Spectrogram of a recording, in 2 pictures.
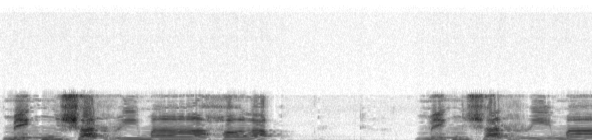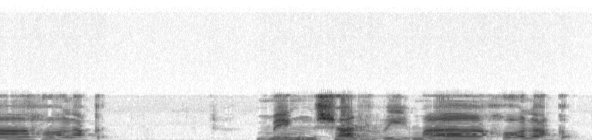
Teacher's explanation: Di sini ada nun sukun bertemu shin. Ini adalah termasuk bacaan ikhfa hakiki. Dibaca samar-samar.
